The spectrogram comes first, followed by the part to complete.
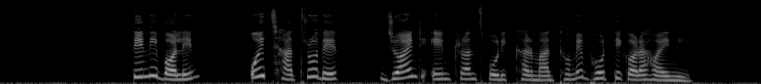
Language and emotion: Bengali, neutral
